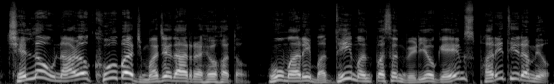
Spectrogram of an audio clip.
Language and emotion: Gujarati, happy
